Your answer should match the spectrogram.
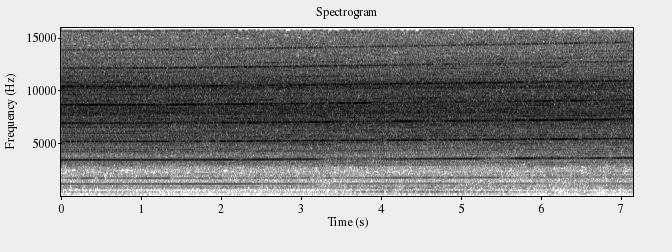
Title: LOGIK Washing Machine Final Spin NOISY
